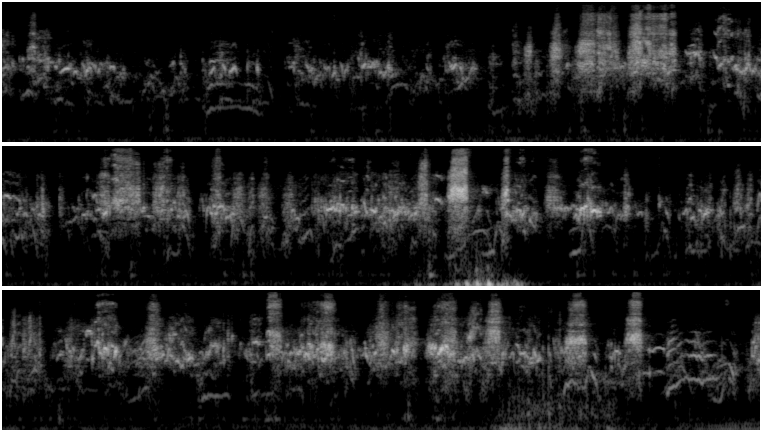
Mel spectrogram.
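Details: Pet budgerigars twittering nonstop: high, scratchy chirps and squeaky warbled notes from several birds overlapping, with a low bump around six seconds in.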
